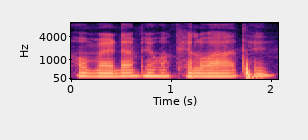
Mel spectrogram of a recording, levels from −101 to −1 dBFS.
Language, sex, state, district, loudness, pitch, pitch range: Chhattisgarhi, male, Chhattisgarh, Raigarh, -17 LUFS, 125 Hz, 120-125 Hz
